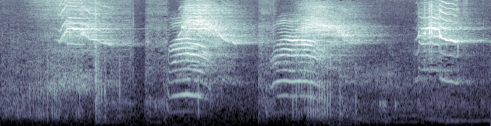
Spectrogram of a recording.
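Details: A kitten mews loudly as its mother cat brings it by mouth; four shrill, sliding cries about a second apart, each swelling then dropping in pitch, with faint rustling in between.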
